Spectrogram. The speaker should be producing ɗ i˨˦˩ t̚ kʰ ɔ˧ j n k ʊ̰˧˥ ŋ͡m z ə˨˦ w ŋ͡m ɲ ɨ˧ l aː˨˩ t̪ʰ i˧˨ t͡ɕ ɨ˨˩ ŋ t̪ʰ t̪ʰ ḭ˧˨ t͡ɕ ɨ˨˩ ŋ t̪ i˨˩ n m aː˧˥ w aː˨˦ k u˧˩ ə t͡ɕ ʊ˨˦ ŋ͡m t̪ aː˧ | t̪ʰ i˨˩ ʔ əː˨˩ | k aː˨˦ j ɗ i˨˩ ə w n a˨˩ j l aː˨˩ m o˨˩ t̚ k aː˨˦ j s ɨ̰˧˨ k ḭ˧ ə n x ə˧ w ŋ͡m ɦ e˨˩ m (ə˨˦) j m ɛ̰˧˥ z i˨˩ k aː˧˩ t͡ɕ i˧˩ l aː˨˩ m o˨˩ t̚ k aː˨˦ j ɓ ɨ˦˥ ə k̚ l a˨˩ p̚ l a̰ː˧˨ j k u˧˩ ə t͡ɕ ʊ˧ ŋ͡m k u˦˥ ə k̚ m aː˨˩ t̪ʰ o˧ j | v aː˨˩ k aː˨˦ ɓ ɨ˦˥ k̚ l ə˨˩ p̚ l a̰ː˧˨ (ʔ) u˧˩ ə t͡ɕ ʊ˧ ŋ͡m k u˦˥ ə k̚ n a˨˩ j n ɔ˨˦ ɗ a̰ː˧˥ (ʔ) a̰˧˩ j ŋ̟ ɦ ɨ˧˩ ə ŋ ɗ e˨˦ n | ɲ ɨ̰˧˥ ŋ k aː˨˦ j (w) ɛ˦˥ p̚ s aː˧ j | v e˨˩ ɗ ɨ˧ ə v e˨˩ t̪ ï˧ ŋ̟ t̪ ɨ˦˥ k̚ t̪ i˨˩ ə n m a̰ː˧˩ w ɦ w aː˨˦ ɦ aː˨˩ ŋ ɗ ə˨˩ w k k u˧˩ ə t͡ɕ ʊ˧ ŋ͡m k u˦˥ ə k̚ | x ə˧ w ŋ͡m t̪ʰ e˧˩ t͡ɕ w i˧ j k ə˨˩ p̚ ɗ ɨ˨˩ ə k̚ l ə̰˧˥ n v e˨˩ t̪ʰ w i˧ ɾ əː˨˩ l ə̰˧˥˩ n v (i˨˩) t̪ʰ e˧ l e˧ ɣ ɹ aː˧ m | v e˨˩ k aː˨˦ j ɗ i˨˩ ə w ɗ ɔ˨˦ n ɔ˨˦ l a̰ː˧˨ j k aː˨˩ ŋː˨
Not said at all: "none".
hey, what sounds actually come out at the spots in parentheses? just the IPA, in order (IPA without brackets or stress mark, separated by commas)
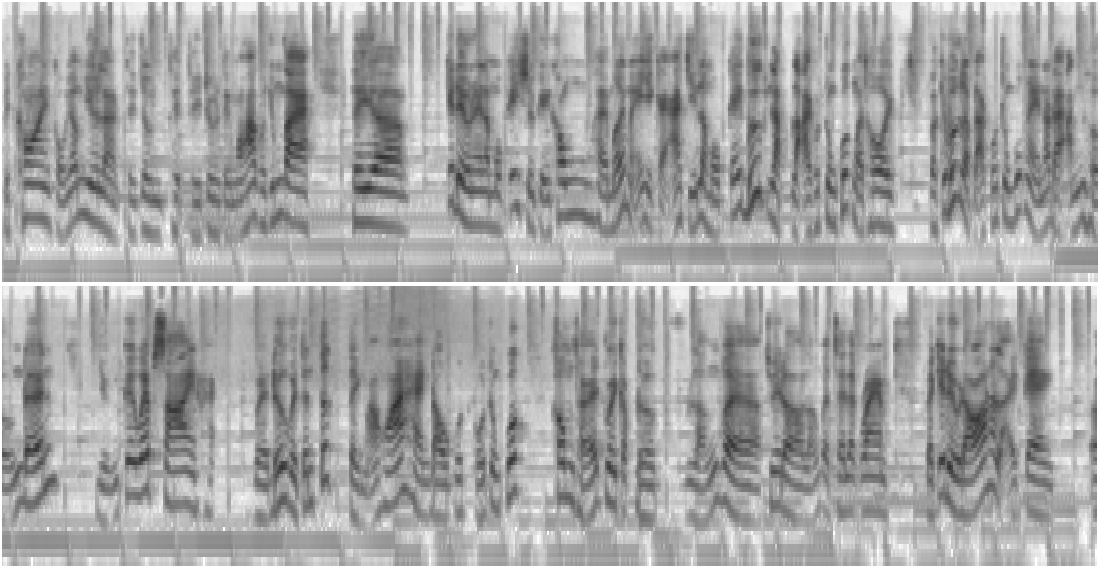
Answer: əː˨˦, k, ʔ, w, e˨˩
